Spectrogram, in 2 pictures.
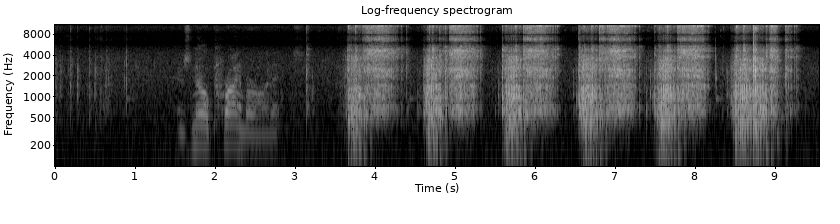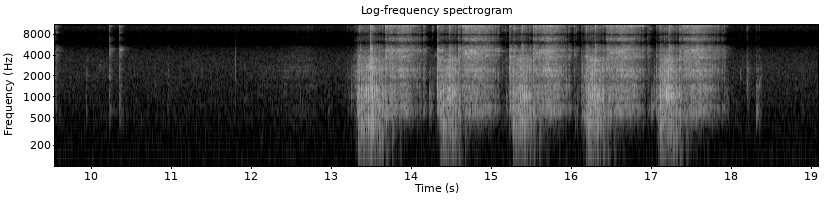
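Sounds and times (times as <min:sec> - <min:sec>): chainsaw starter rope pulls: 0:03.1 - 0:09.6, 0:10.2 - 0:10.4, 0:13.2 - 0:18.4.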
